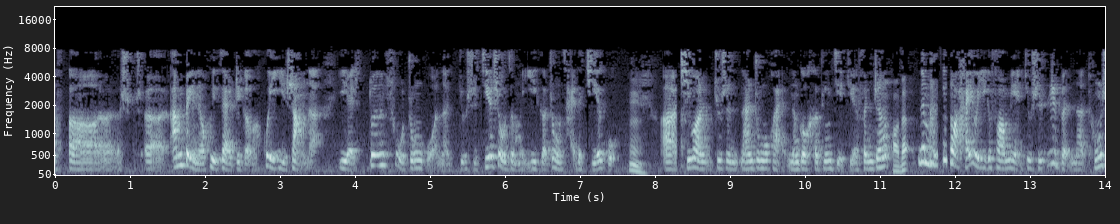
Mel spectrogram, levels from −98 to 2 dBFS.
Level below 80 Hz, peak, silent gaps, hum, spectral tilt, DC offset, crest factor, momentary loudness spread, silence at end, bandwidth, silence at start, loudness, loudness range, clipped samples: -58 dBFS; 0 dBFS; none; none; -3 dB/octave; under 0.1%; 20 dB; 9 LU; 0 s; 8 kHz; 0 s; -21 LUFS; 3 LU; under 0.1%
